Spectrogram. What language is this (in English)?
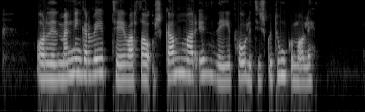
Icelandic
